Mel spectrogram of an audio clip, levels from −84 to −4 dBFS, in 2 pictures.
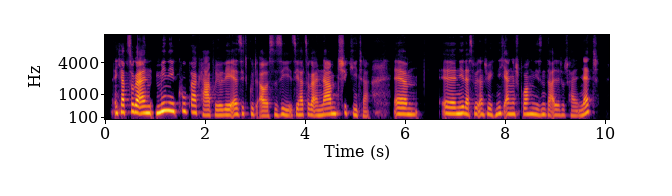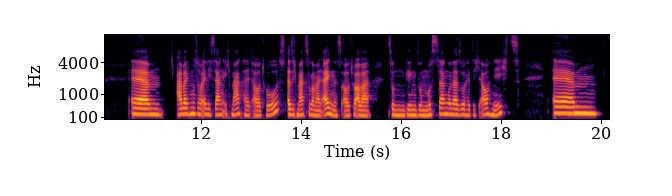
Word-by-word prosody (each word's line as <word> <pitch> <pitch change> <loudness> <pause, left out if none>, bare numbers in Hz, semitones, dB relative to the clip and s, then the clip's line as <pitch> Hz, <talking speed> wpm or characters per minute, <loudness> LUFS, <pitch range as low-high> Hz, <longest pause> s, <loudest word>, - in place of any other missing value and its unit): Ich 220 +2 -2
habe 245 0 +4
sogar 245 -2 +7
einen 220 +1 +6
Mini 275 +3 +7
Cooper 260 -4 -1
Cabriolet. 160 -3 -2
Er 185 +1 +1
sieht 195 +1 -10
gut 190 -3 -8
aus. 140 0 -2
Sie 165 -1 -5
sie 175 +2 -4
hat 170 0 -2
sogar 175 -2 -1
einen 155 +1 -3
Namen, 185 +3 +2
Chiquita. 190 - -7 0.5
Ähm. 185 +1 0 0.4
Äh, 200 -1 +1
ne, 200 +2 +3
das 190 -1 -2
wird 195 - -3
natürlich 180 -2 -5
nicht 195 +1 -2
angesprochen. 190 0 -2
Die 175 - -2
sind 175 +2 -6
da 160 - -5
alle 165 0 -4
total 150 -3 -11
nett. 230 - -2 0.7
Ähm, 180 -2 +5 0.2
aber 185 +1 +3
ich 190 - -2
muss 195 0 -1
auch 185 - -1
ehrlich 175 -2 -4
sagen, 175 -1 -2
ich - - -11
mag 185 +3 -3
halt 155 -3 -7
Autos. 160 - -4
Also, 175 0 +1
ich 170 - -10
mag 165 +1 -1
sogar 170 -3 -3
mein 150 -1 -3
eigenes 175 -6 +1
Auto, 150 0 -3
aber 150 -1 +1 0.3
so 175 - -6
'n 155 -2 -4
gegen 160 -1 -3
so 160 - -5
'n 155 - -3
Mustang 175 +4 -2
oder 180 -1 0
so 170 +1 -5
hätt 160 0 -9
ich 160 - -11
auch 180 0 0
nichts. 220 +8 -6 0.6
Ähm. 210 -1 +3
180 Hz, 190 wpm, -23 LUFS, 160-200 Hz, 0.7 s, sogar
